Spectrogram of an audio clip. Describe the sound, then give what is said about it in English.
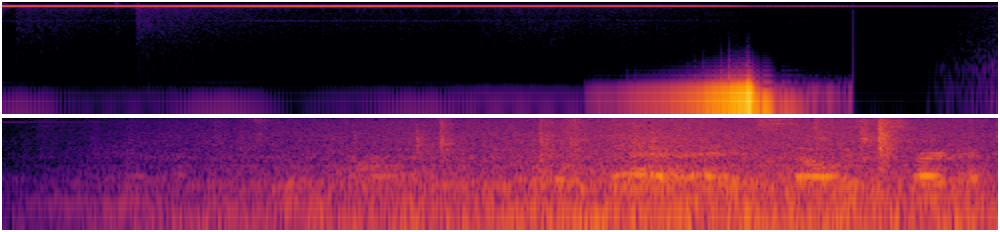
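A thin, steady high-pitched tinnitus-like ringing holds for about five seconds over a low rumble, then a deep thump cuts in and a wash of muffled noise with voices takes over. “On bad nights, I dwell within this misfunction of my brain, honing in and in and in on the ringing until that is all there is.”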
